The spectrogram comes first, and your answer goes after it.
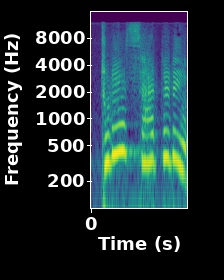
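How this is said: It is said in an alarmed, sudden-realization tone. Something planned for today was forgotten. "oh, I forgot to do something I was supposed to do for today"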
